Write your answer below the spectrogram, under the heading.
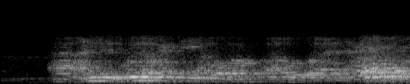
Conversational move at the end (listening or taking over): taking over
